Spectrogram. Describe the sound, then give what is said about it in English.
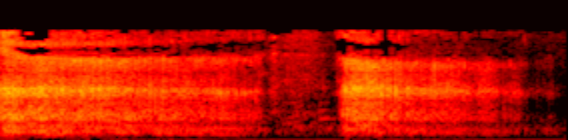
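A voice imitates a man snoring with his head down on a desk: two long, rasping snore breaths separated by a brief pause. “there's a guy that has his head down on a desk, and he is snoring. He's like,”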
